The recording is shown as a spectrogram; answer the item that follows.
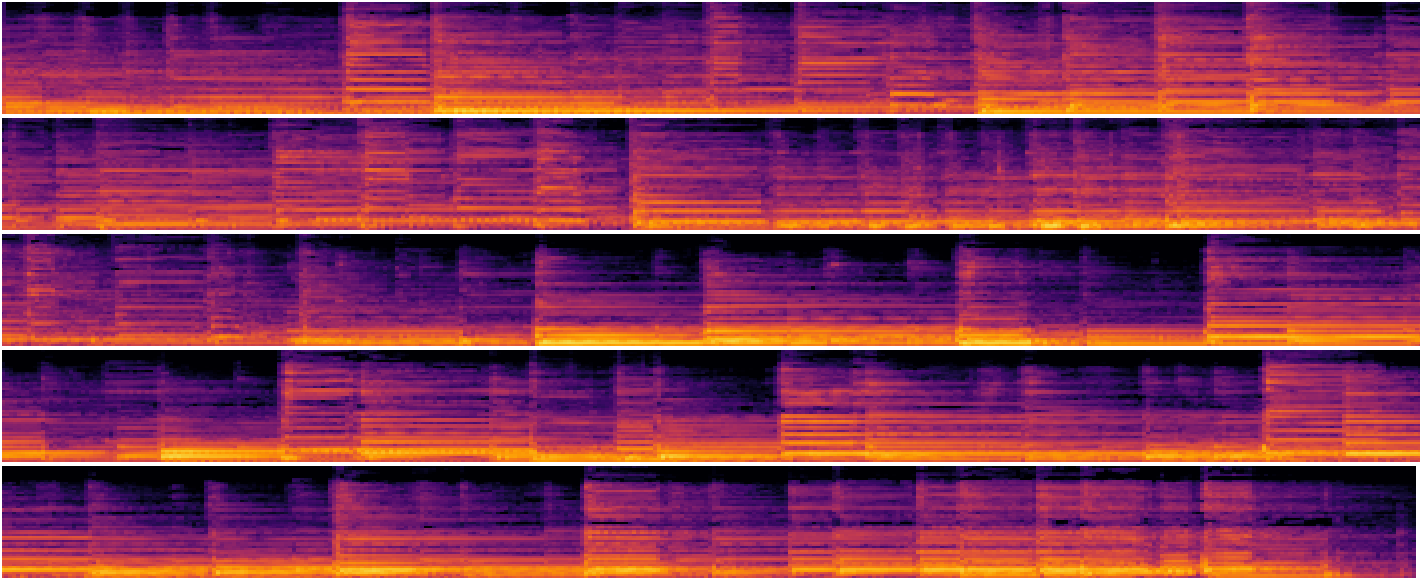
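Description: Acoustic guitar playing an instrumental piece without singing: a steady run of plucked notes and chords over low bass notes.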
